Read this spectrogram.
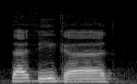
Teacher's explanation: Try to clear hamza. So this is called the glottal stop, and the hamza needs to come out clearly.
